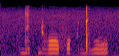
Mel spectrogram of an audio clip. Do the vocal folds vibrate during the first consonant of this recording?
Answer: yes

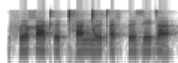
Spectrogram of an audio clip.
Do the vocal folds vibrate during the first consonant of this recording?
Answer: no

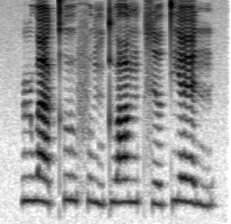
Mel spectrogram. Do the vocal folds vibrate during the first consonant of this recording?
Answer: yes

